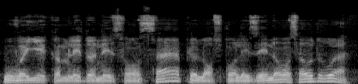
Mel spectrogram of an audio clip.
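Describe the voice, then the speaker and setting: An actor playing a shrewd, confident police captain in a French radio crime drama, methodical, probing and wryly polite. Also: male voice, low-pitched, lively intonation, normal speed, a little mellow, husky. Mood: confident, analytical.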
